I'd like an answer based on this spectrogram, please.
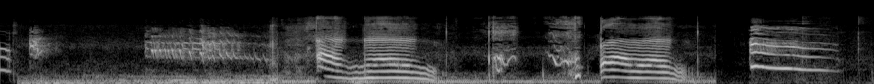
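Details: Cat meows in a cut-together sequence: several drawn-out, wavering calls that rise and then slide downward, separated by abrupt breaks, over a steady low hum.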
